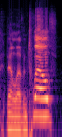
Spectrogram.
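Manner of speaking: usual speaking voice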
